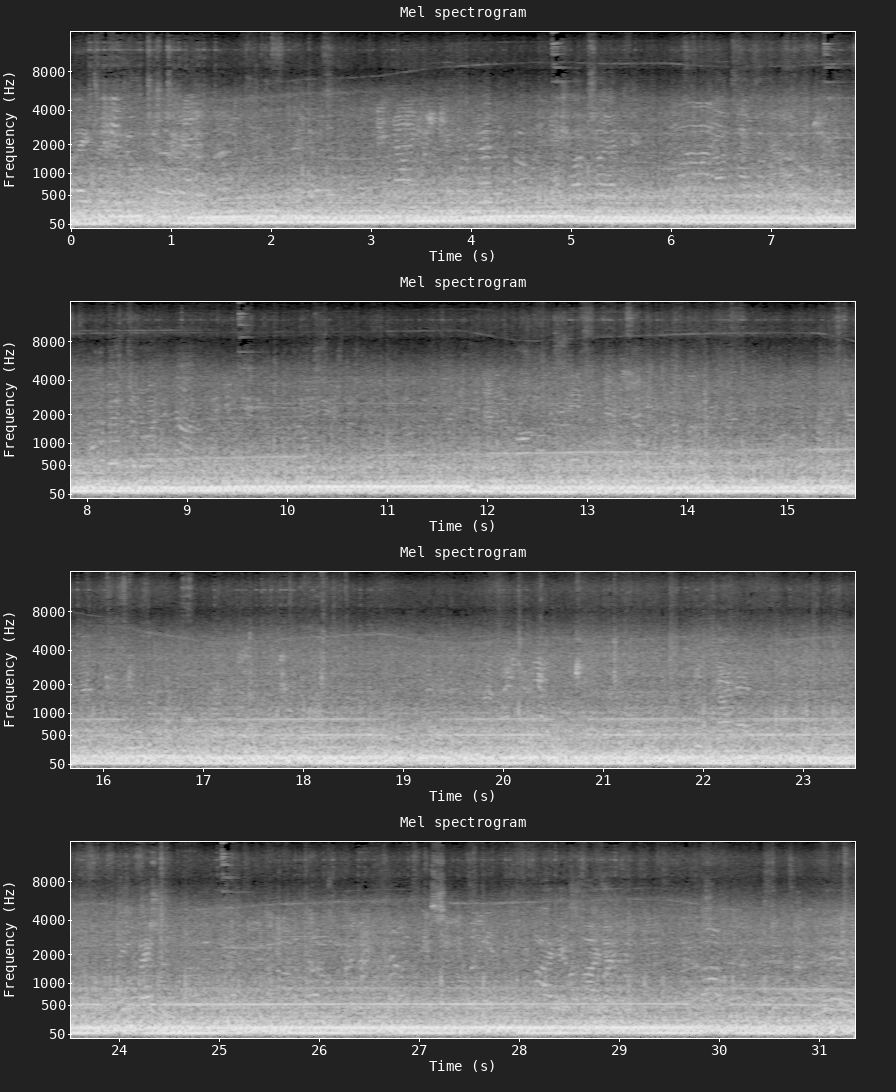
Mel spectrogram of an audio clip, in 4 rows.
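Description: Volvo B7TL double-decker bus's engine and transmission heard from inside the passenger saloon while under way: a steady low drone with a faint whine that rises slowly in pitch, then holds. The engine note changes about halfway through.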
